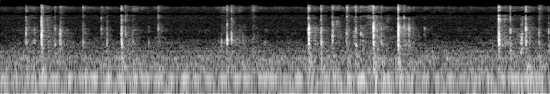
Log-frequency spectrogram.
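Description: Fingertips tap the keys of a slim fabric-covered tablet keyboard while typing, making a quick run of soft, muted clicks with bright tick edges that die away almost at once. A steady low hum runs underneath the whole time.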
